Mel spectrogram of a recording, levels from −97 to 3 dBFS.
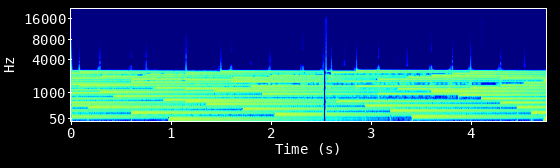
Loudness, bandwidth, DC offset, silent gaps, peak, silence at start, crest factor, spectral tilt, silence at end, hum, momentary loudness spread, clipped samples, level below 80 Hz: -32 LUFS; 7.4 kHz; under 0.1%; none; -20 dBFS; 0 s; 14 dB; -9 dB/octave; 0 s; none; 2 LU; under 0.1%; -52 dBFS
